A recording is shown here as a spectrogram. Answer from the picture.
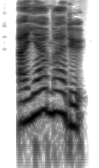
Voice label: "ayamaru", Japanese; to apologize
